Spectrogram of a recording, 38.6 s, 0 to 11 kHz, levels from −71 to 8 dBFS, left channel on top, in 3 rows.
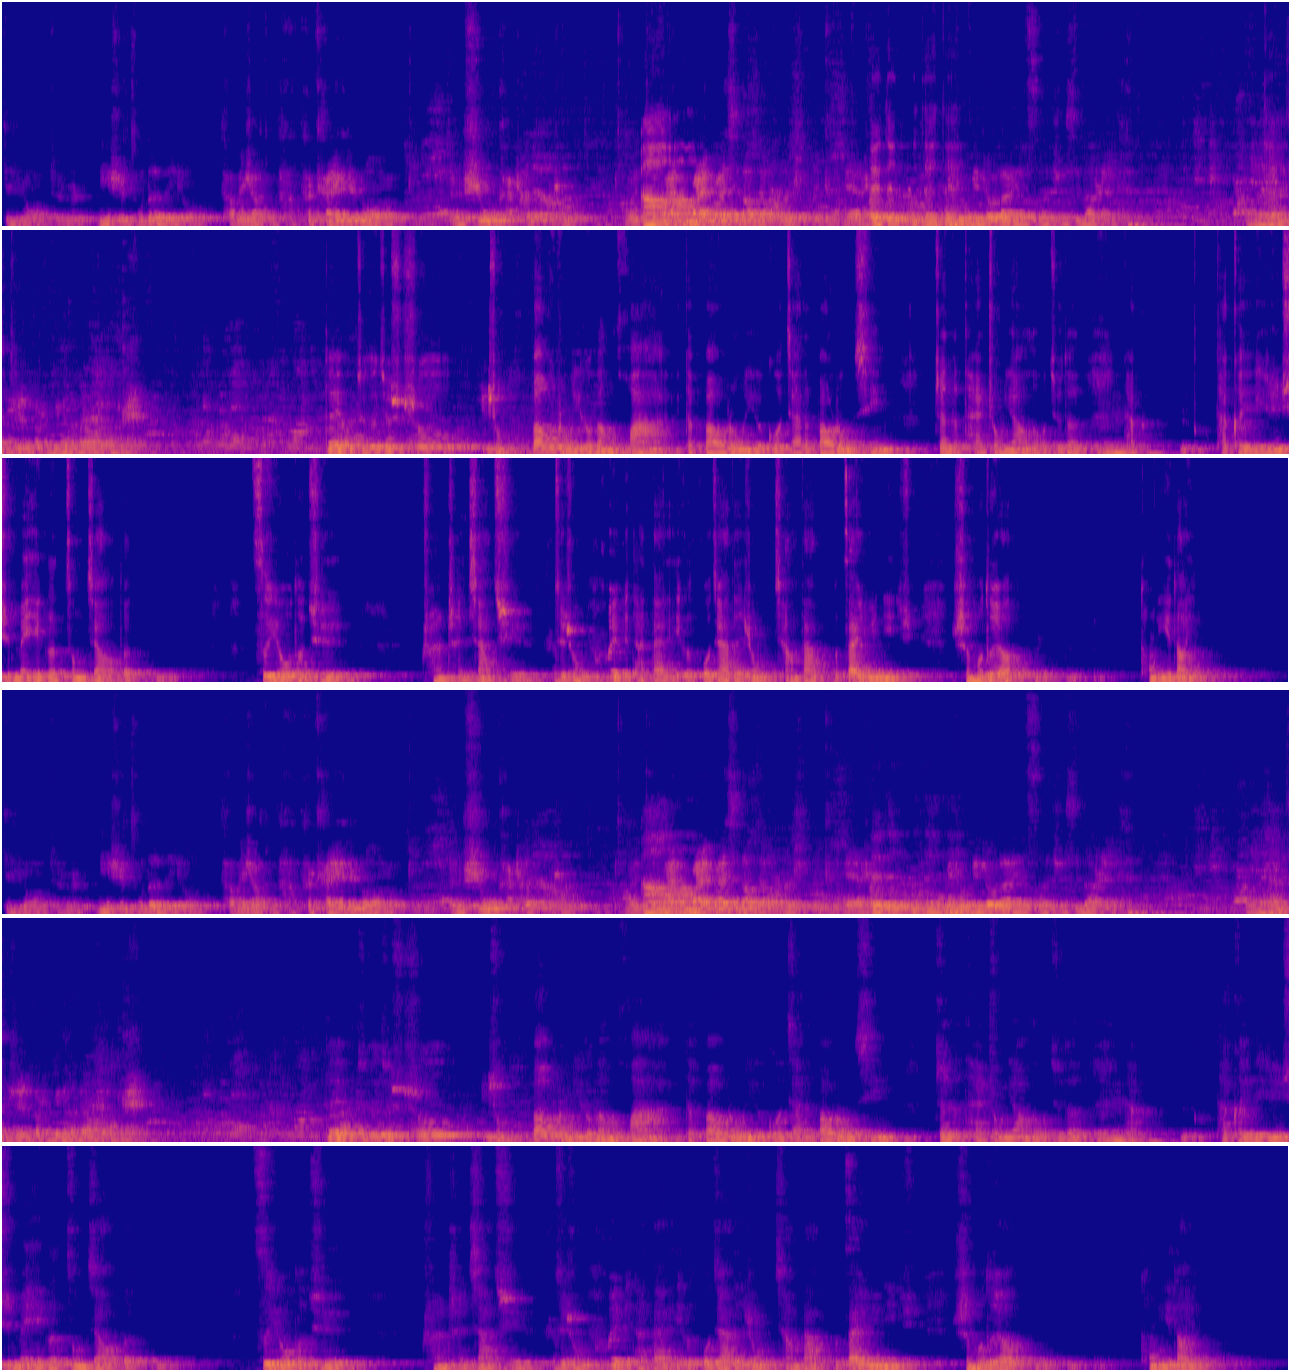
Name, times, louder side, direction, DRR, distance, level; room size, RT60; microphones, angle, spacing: voice 1, 0.0-3.9 4.4-5.7 6.1-8.7 9.4-11.7 12.4-14.3 23.8-24.2 31.2-31.5, left 1 dB, ahead, -4 dB, 1.1 m, -27 dB
sound 1, 4.0-18.9, left 1 dB, 35° left, 1.0 m, -39 dB
voice 2, 6.4-7.0 8.7-9.6 12.6-13.2 16.1-21.8 22.2-24.2 24.6-27.5 28.3-29.2 29.9-36.5 37.1-37.7, left 1 dB, 60° left, 5 dB, 0.7 m, -26 dB
5.9 x 5.3 x 3.1 m, 1.3 s
head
